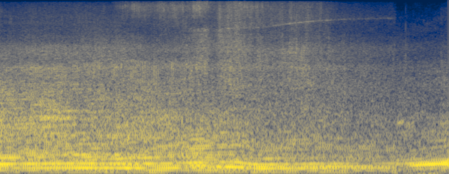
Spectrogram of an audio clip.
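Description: Drag-race car engines running at idle at the start line, a steady low drone. Near the end a louder engine revs up, rising in pitch.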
